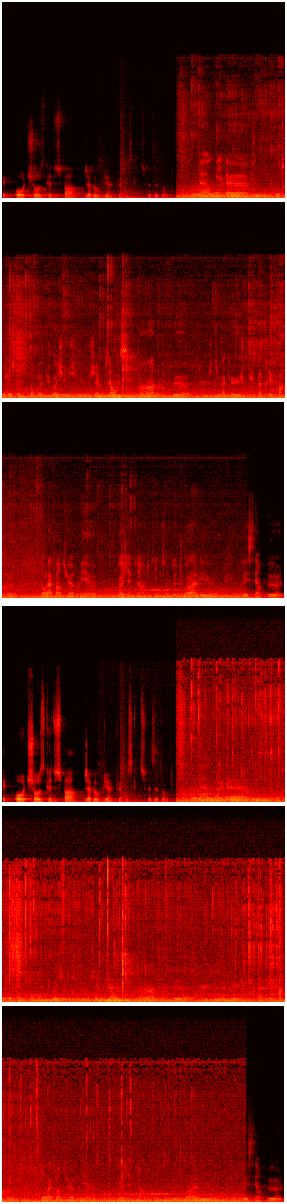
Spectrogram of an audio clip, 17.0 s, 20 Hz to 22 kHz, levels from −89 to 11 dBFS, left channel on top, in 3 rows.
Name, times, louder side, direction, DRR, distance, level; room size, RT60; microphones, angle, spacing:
voice 1, 0.0-3.3, right 5 dB, 65° right, 18 dB, 0.4 m, -41 dB
sound 1, 1.9-13.7, equal, 10° right, 1.6 m, -52 dB
sound 2, 3.5-16.2, right 2 dB, 85° right, 2.1 m, -37 dB
voice 2, 3.9-5.1 5.5-13.4 13.6-16.9, left 1 dB, 25° left, 14 dB, 0.6 m, -41 dB
16.5 x 14.0 x 5.5 m, 1.5 s
head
